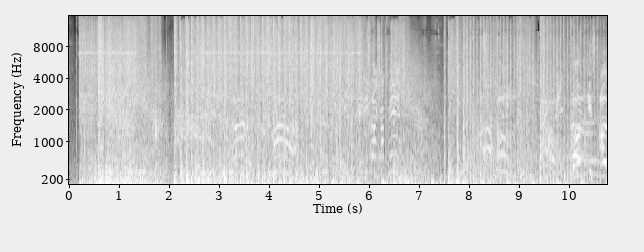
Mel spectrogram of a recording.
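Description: A mounted gun in the video game Just Cause 2 fires long, rapid, loud bursts close by, with brief pauses and booming impacts, while voices shout over the gunfire.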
